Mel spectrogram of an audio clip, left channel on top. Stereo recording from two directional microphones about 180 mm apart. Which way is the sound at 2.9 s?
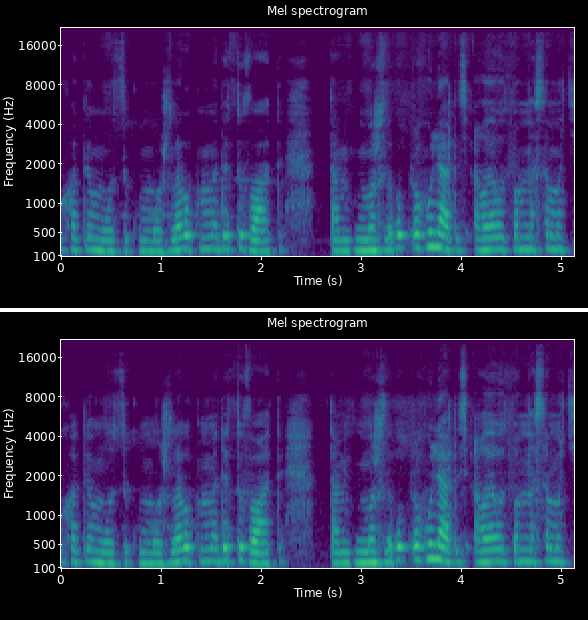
15° right (ahead or behind).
